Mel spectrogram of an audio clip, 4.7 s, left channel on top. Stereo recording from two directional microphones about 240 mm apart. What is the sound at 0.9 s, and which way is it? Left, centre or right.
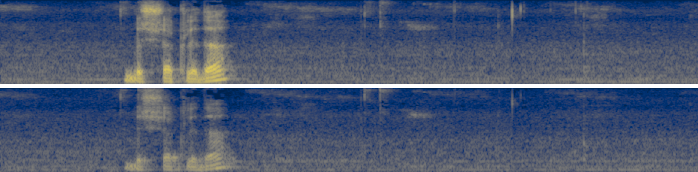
Speech, left.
